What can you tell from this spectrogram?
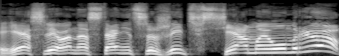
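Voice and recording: Doing a put-on character voice, a man speaks slowly at an extremely high pitch with big pitch swings, his tone clear, smooth, bright and sharp, on a very clean recording with a silent background.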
